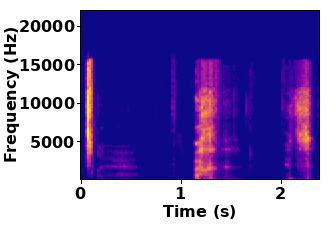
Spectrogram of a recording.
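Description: A man's short, breathy laugh: a soft breath at the start, then a brief exhaled chuckle about a second in.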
